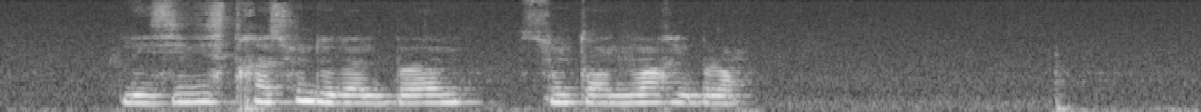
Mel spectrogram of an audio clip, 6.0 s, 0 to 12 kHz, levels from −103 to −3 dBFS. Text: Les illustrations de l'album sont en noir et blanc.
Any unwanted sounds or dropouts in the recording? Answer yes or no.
no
